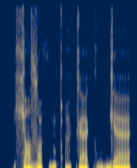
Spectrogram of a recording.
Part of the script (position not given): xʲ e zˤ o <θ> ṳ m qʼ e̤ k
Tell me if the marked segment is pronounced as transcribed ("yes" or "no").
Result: yes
